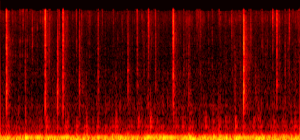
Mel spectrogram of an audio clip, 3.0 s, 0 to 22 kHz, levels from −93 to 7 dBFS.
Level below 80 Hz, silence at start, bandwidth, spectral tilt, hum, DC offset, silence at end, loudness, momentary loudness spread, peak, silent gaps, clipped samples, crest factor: -32 dBFS; 0 s; 17 kHz; -4 dB/octave; none; under 0.1%; 0 s; -33 LUFS; 4 LU; -10 dBFS; none; under 0.1%; 20 dB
